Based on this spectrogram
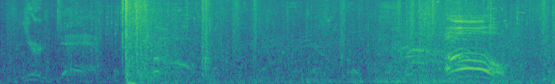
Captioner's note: gunshot cracks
